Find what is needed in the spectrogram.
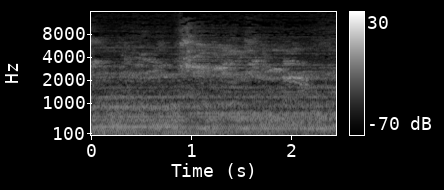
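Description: Birds chirping and calling, with a clearer high call about a second in.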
